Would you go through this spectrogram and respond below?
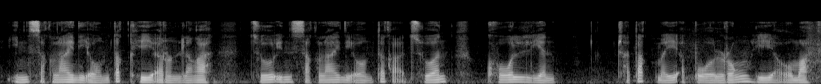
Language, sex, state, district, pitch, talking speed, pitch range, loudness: Mizo, male, Mizoram, Aizawl, 105 Hz, 225 wpm, 95-110 Hz, -21 LUFS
